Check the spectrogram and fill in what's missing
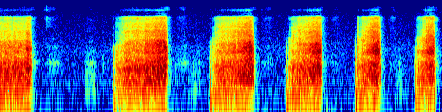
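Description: A Posca marker tip is rubbed across a flat sheet of white Kent paper in short hatch strokes, picked up by a contact mic on the marker. Six separate dry, raspy scratching strokes are heard, each a bright, hissy rub with fairly abrupt starts and stops and silence between them.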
